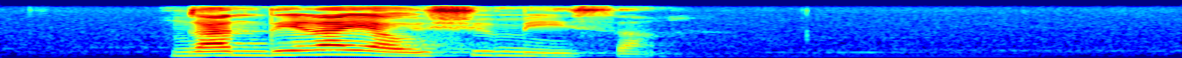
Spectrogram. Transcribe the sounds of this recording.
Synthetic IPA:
ŋɡand̪iɺajauʃumiːsa

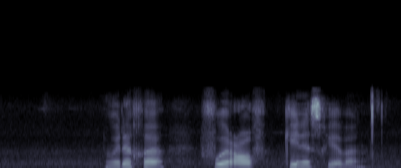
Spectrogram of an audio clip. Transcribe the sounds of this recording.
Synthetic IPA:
nuəɾəχəfuəɾɐfkɛnəsχiəvə̰ŋ

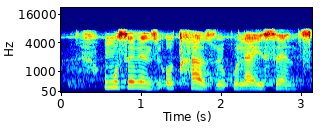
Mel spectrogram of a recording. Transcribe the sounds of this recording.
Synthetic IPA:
umusɛɓend͡zʱiʔɔǀʰazwɛk̬ʼulajisɛnsʼ

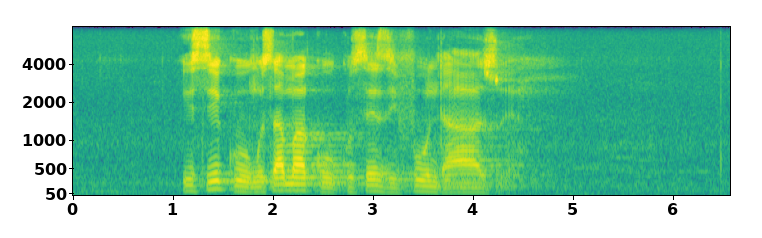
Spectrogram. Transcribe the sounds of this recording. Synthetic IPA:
isiɡ̥ʱuŋʱusamaɡ̥ʱuɡ̥ʱusezifundʱaːzwɛ̰

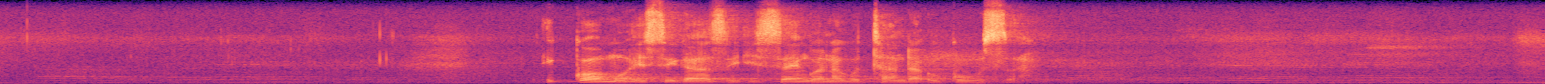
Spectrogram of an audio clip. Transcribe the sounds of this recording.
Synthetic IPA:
ikɔmɔʔesik̬aziʔisɛŋʱwanak̬utʰandʱa̰ʔuk̬uːsa̰

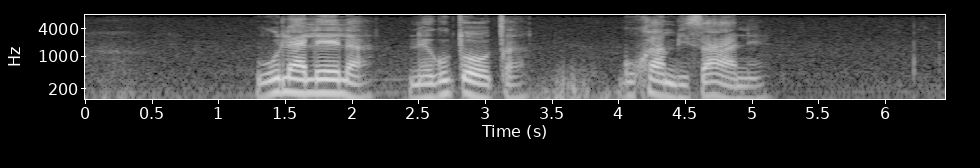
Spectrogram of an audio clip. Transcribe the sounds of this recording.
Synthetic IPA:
k̬ulalɛla | nek̬uǀɔǀa | k̬uxambʱisaːnɛ

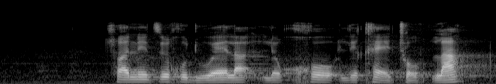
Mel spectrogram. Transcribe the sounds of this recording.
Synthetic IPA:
t͡sʰwanet͡sɪχʊduɛlalɪʊlɪq͡χʰɛtʰɔla

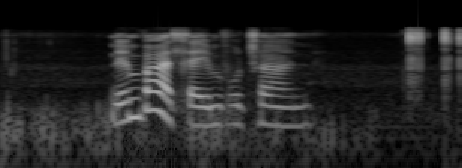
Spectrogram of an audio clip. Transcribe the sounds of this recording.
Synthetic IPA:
nɛmpʼaɬaeɱfut͡ʃʰaːnɛ

